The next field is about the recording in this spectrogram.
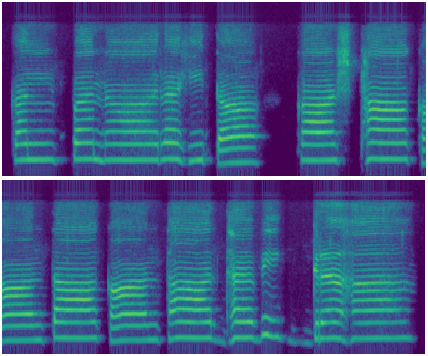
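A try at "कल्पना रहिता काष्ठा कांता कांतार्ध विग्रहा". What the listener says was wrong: correct. Uttamam bhagini, dhanyavada.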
